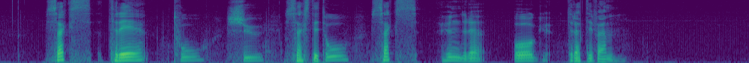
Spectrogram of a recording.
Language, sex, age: Norwegian, male, 44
